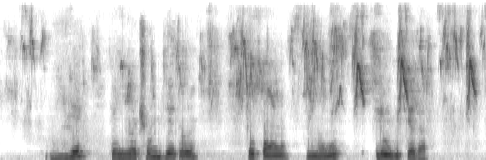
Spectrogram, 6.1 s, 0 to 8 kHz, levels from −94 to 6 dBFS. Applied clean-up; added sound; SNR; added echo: neural mask model Resemble Enhance denoiser.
